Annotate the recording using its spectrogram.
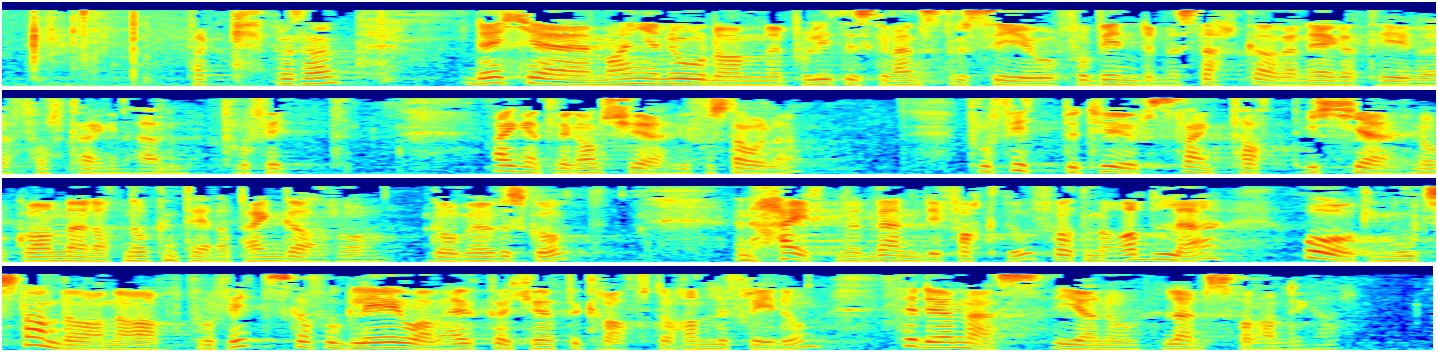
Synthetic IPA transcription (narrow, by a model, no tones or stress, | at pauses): t̪ʰɑkpʰɾɛsɪd̪ɛnt̪ | d̪ɛæɾɪçːəmɑŋːənuːɖɑnəpʰʊliːt̪ɪskəʋɛnst̪ɾəsiːʊfɔɾbɪnd̪əɾmɛst̪æɾkɑɾəneːɡɑt̪ʰɪʋəfɔɾt̪ʰɛɡnɛnpʰɾʊfɪt̪ː | æɪɡənt̪ʰlɪɡɑnʃəʉfɔst̪oʊələ | pʰɾʊfɪt̪ːbət̪ʰyːɾst̪ɾɛŋt̪ʰːɑt̪ːɪçːənoːkʊɑnːəɛnɑt̪noːkənt̪ʰeːnəɾpʰɛŋɡəɾɔɡoːɾmɛøːʋəskoːt̪ | ɛnhæɪlt̪nœd̪ʋɛnd̪ɪfɑkt̪ʊɾfɔɾɑt̪mɛɑlə | oːɡmuːt̪st̪ɑnd̪ɑɾɑnəɑʋpʰɾʊfɪt̪ːskɑlfoːɡleːʊɑːʋɑʉkɑçøːpəkʰɾɑft̪ɔhɑnd̪ləfɾiːd̪ɔmt̪ʰɪld̪øːməsɪjøːɳuːlœnsfɔɾhɑnd̪lɪŋɑɾ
